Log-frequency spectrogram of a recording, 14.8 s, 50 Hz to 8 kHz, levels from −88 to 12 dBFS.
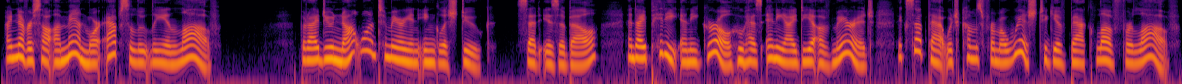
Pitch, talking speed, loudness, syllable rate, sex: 210 Hz, 185 wpm, -17 LUFS, 4.9 syllables/s, female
